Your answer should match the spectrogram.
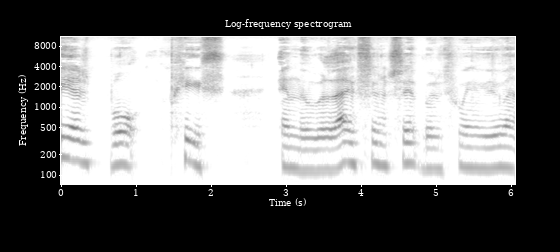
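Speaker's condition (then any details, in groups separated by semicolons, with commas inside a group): Motor neuron disease; terminal; body failing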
